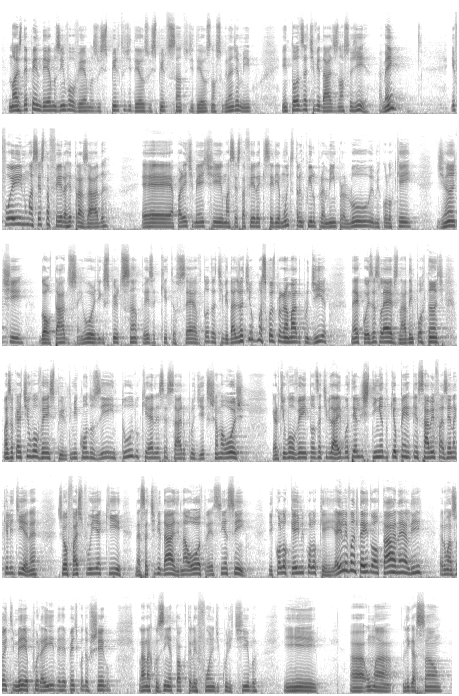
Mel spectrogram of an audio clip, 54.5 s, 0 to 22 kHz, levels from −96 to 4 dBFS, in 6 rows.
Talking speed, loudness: 180 wpm, -34 LUFS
